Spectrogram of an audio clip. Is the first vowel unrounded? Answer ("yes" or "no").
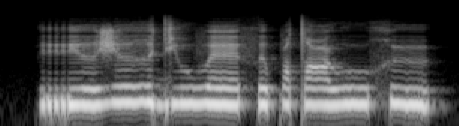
yes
